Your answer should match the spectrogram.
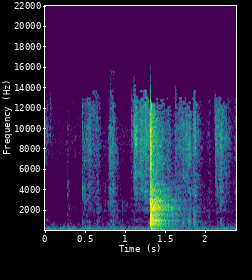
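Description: A single sharp knock of a tarot card deck tapped or set down on a tabletop, about a second and a third in, with a brief ring after it.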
